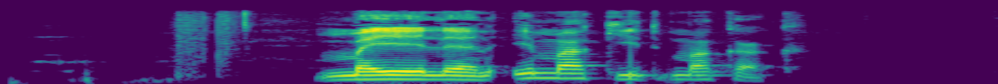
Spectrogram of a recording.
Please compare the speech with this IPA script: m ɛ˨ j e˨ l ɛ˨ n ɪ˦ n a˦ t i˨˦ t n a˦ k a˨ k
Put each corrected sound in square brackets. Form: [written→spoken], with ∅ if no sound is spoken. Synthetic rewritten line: m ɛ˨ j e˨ l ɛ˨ n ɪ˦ [n→m] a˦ [t→k] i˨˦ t [n→m] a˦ k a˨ k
